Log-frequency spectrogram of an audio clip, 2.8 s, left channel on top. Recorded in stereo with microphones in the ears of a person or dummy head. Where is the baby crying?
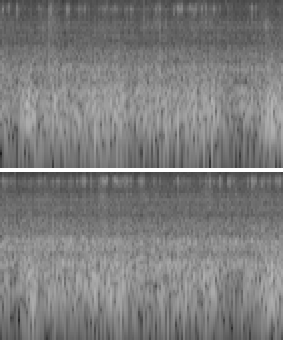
No baby crying in this recording.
